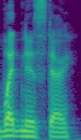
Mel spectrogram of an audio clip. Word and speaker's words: Wednesday: a hard d in wednesday you're a monster yeah it's there it is there but you're still a monster it's there when is there ever a silent d in wednesday name one other word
